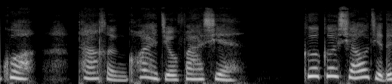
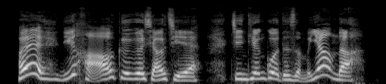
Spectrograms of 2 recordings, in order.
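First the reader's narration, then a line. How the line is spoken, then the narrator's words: Smiling. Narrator (Chinese): 他笑着说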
